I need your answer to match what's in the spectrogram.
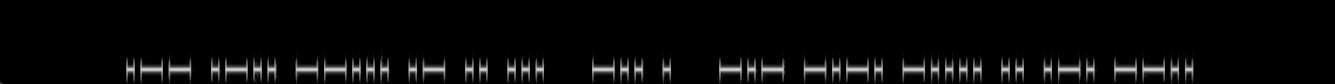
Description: Morse code, heard as a keyed tone, about 17 wpm, 700 Hz. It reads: WL7AIS DE KC6IRZ
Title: USA Callsign DE Callsign 17wpm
